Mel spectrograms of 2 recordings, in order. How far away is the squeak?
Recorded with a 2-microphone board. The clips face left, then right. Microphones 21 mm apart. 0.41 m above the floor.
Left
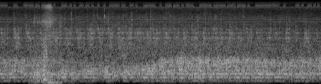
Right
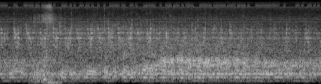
About 2.5 m.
